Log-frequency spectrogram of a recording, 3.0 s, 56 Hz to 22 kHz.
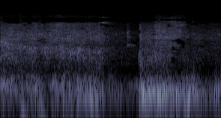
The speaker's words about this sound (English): A man and woman in New Jersey were arrested after stealing a car, fleeing police, and then falling over 21 feet off an embankment and onto a house. Here's the car crash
